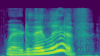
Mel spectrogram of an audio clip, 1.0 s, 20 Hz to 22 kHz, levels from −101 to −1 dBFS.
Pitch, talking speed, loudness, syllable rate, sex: 235 Hz, 240 wpm, -15 LUFS, 6.3 syllables/s, female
